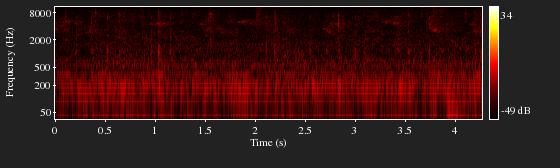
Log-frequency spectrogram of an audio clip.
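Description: Faint, irregular tapping and scratching of a stylus handwriting words on a tablet, over a steady low hum.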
